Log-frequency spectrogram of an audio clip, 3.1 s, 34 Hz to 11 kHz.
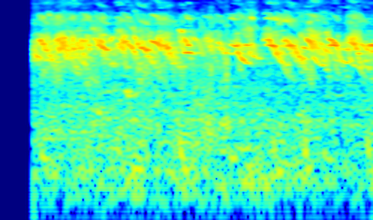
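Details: Many birds chirping loudly at night from a single tree in town at Airlie Beach, 2024: a dense, unbroken wall of high, shrill, overlapping chirps starting abruptly after brief silence, with no gaps between callers.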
